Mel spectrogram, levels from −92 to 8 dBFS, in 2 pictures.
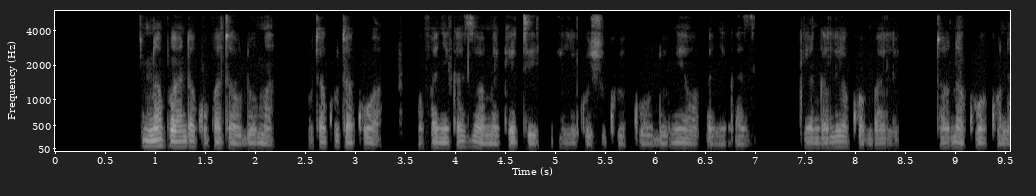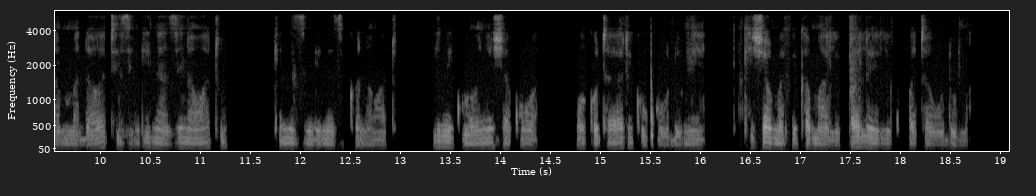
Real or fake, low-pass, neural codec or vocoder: real; 5.4 kHz; none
